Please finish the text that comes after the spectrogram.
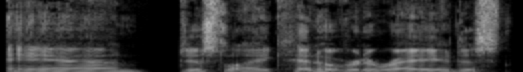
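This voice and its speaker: Male game master, lower voice, descriptive improvised narration delivered in pieced-together phrases. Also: fairly even intonation, measured pace, clean tone.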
